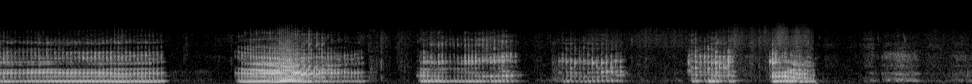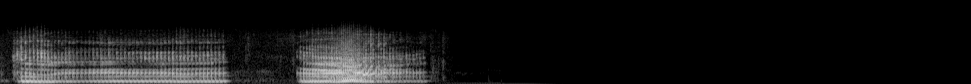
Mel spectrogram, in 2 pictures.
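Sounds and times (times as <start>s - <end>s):
lion: 0.0s - 14.2s.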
